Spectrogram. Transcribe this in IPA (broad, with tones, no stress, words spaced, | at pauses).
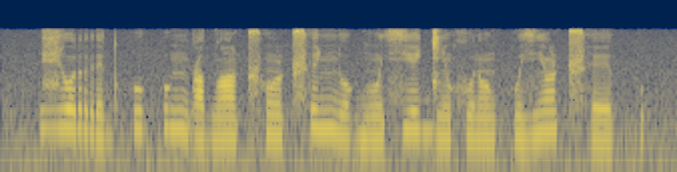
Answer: ʑo˥rɪ˩dkʷɪ˥ kʷɪ˥ŋɡɪ˩dˤõ˩ ʈ͡ʂʰũ˩ʈ͡ʂʰɪ˥ɲo˩ ɡũ˩sʲe˥ d͡ʑə̃˩xʷə˩ɾõ˩ kʷɪ˩zʲõ˥ ʈ͡ʂʰe˩kʷ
